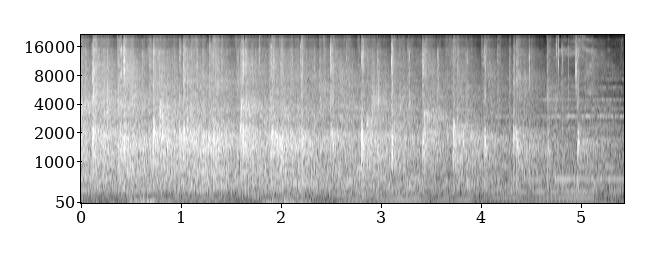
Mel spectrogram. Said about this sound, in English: A big round of applause for Thomas and Dinabee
